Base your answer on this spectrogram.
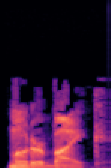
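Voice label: "motorbike", American English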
